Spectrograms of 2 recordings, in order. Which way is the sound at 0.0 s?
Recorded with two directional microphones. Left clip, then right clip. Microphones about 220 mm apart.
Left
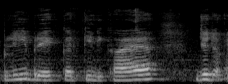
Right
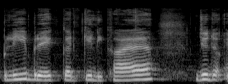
45° right (ahead or behind).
